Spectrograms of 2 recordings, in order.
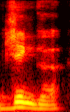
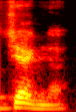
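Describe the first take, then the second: First: The n sound comes before the g sound. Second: The n sound comes after the g sound. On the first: The speaker calls it wrong. "I didn't know I said Jenga" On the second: The speaker calls it right. "so it's Jegna"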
